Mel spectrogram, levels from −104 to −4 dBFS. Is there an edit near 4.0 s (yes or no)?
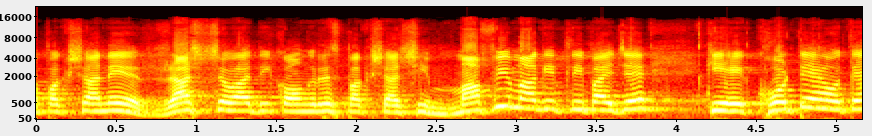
no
